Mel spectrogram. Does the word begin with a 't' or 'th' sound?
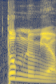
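t. The word begins with a 't' sound. This is the Egyptian colloquial form. "ওই মিশিটা সাকে তা বলে, এই জন্য তুমনুমিয়া"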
